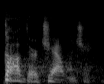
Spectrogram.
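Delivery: a hint of a cranky older manager; mock complainer. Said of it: "I hear people say all the time".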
